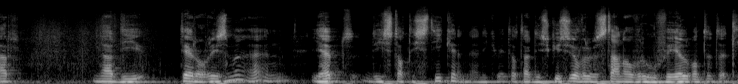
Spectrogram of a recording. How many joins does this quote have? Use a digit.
1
